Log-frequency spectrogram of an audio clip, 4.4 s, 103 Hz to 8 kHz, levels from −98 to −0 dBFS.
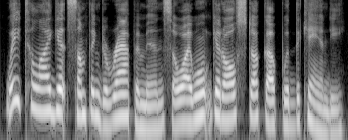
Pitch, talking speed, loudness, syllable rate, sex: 195 Hz, 260 wpm, -17 LUFS, 5.2 syllables/s, female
